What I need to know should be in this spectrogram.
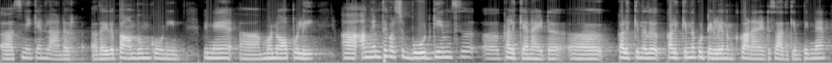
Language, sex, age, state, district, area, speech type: Malayalam, female, 18-30, Kerala, Thrissur, rural, spontaneous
